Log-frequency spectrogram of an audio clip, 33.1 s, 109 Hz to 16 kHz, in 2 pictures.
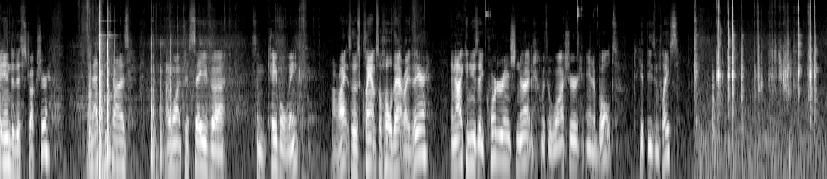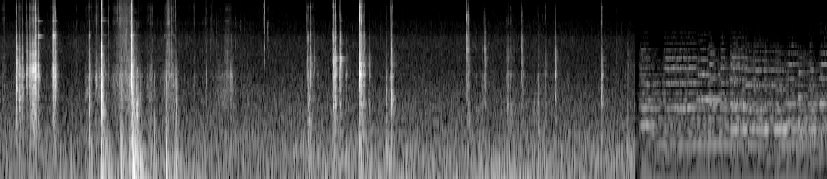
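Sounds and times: metal hardware clinking: 0:01.8 - 0:03.4, 0:13.9 - 0:19.3, 0:22.6 - 0:24.4.

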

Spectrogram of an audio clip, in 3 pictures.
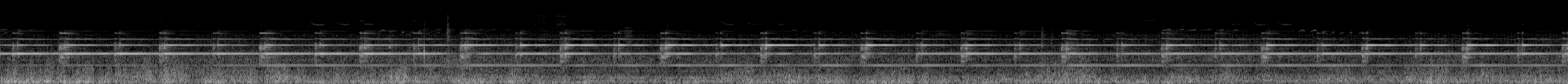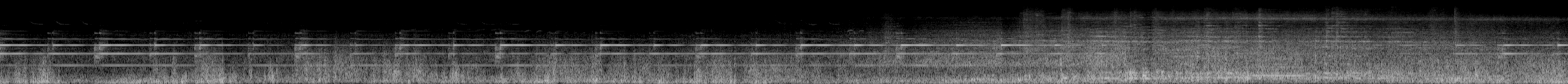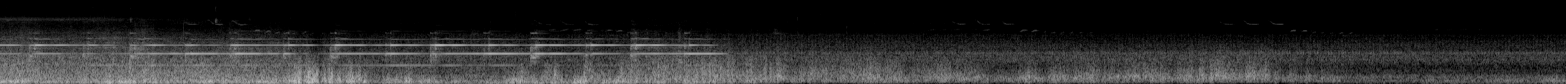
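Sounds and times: crossing warning bell ringing: 0:00.0 - 0:39.2
train rumbling and clattering: 0:00.0 - 0:47.0.

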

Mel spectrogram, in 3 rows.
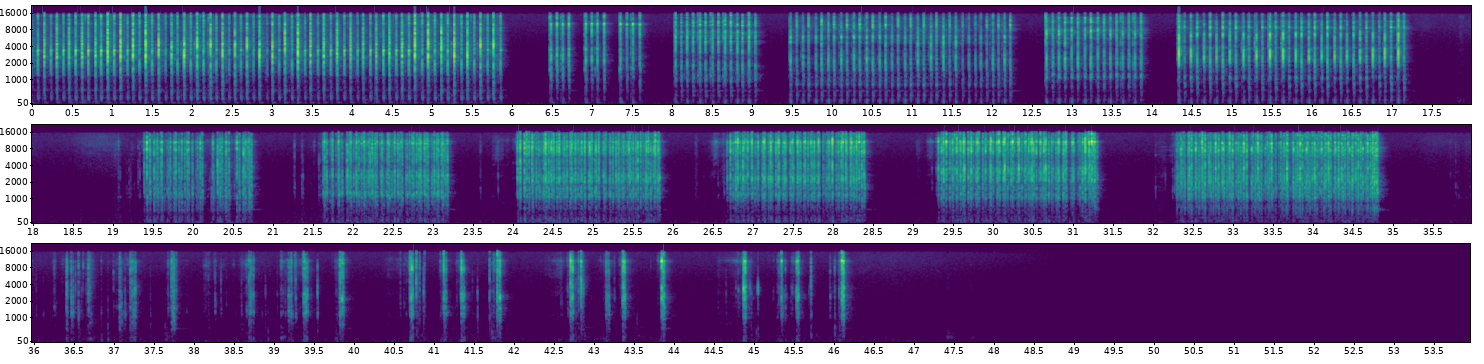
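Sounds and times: mechanical keyboard typing: 0:00.0 - 0:17.3, 0:19.2 - 0:23.3, 0:24.0 - 0:25.9, 0:26.6 - 0:28.5, 0:29.3 - 0:31.4, 0:32.2 - 0:34.9, 0:36.2 - 0:40.0, 0:40.6 - 0:42.0, 0:42.6 - 0:44.0, 0:44.7 - 0:46.2.

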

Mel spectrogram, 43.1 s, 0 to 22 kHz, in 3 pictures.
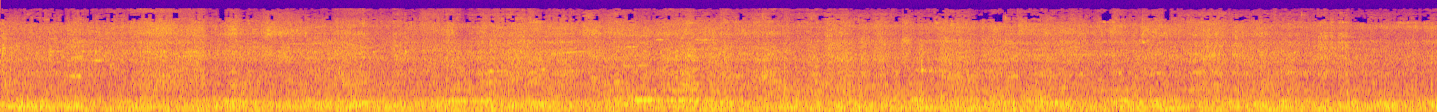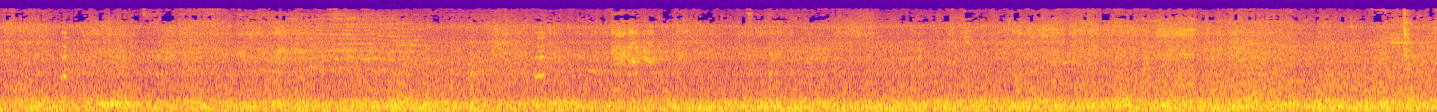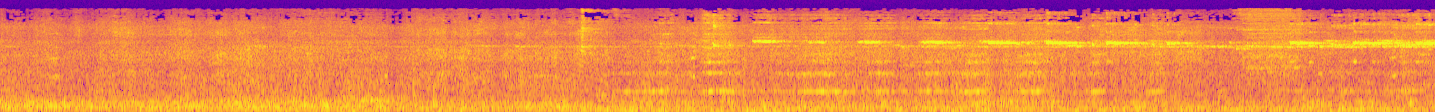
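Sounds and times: train wheels rumbling on rail: 0:00.0 - 0:43.0.

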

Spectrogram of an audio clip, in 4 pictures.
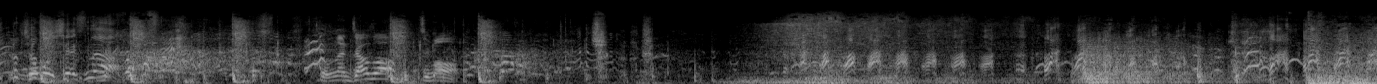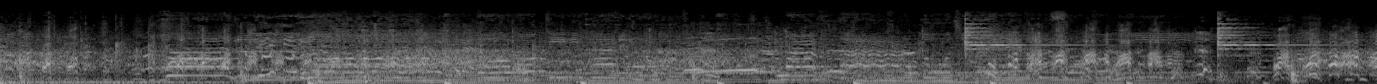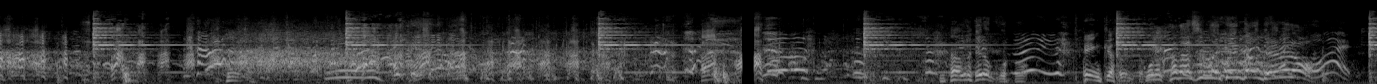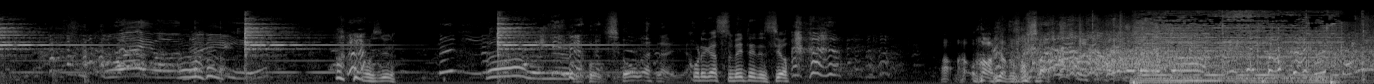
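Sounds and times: group laughing: 0:00.0 - 0:03.5, 0:04.6 - 0:38.4, 0:39.0 - 0:41.0, 0:41.7 - 0:43.8, 0:49.2 - 0:55.0
bell tolling: 0:23.3 - 0:24.7, 0:25.9 - 0:27.2, 0:28.4 - 0:29.5, 0:36.2 - 0:37.7, 0:41.2 - 0:42.5, 0:43.8 - 0:45.6, 0:46.2 - 0:47.9.

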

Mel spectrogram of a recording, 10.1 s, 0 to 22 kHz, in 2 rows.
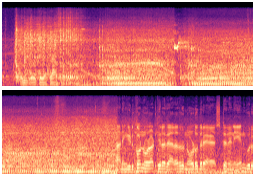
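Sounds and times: small motorbike engine running: 0:00.4 - 0:07.2
short high chirp: 0:03.4 - 0:03.8.

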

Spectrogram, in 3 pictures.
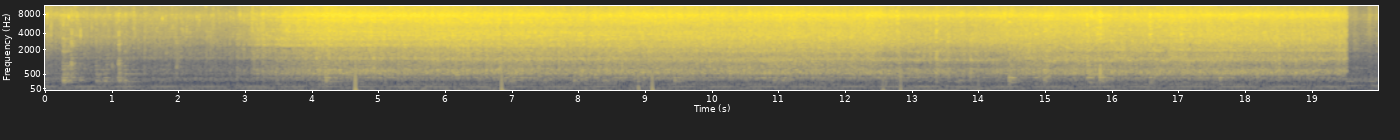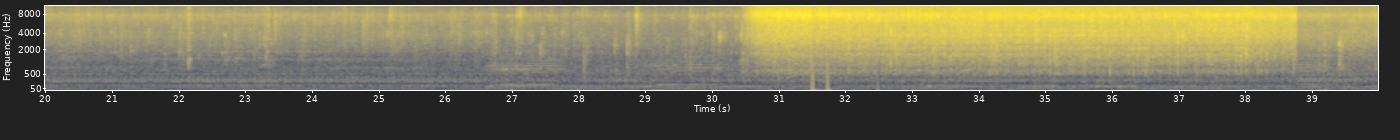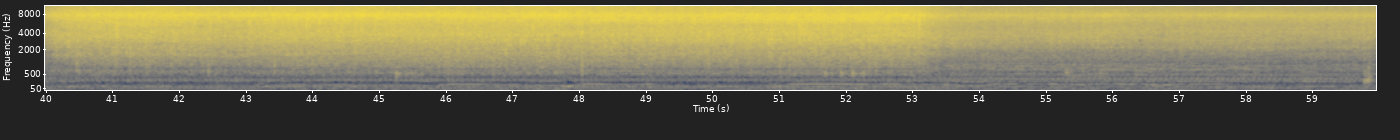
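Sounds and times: vegetables sizzling in oil: 0:00.0 - 0:19.6, 0:30.1 - 0:56.0, 0:56.9 - 0:59.9.

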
